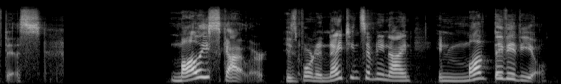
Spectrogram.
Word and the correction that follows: Montevideo: Sorry, that's Montevideo, because it is not pronounced in Spanish, because it's in Minnesota.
